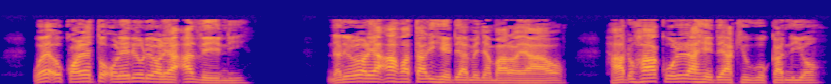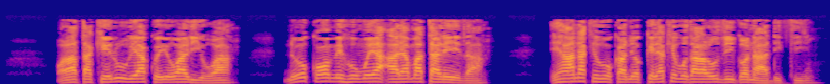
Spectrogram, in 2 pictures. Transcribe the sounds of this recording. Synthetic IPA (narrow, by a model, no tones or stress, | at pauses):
wʔɛokɔɾɛtwɔʔoɾeɾeoɾeɔɾeaʔaðeni | naɾeoɾeɔɾeaʔafataɾiɦeːndejamɛɲamaɾɔjaɔ | hadoɦakoɾeɾaɦeːndejakehuokaniɔ | ɔ̰ɾatakeɾuɣeakwejowaɾioa | neokɔmeɦomojaʔaɾeamataɾeða | eɦaːnakehuokaniɔkeɾeakeɣoðaɣaɾoðiːɡɔnaditi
